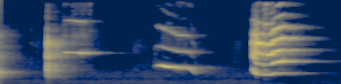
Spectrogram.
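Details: Male Congo African Grey kept as an indoor pet, imitating a cough: one sharp breathy burst, then a falling whistled squeak and a loud, harmonically rich squawk-like note, heard indoors.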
